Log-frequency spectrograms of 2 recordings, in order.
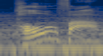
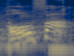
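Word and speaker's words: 头发: 头发发明，答错。念一念。起了怎么念？头发发明，头发发明，答对。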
